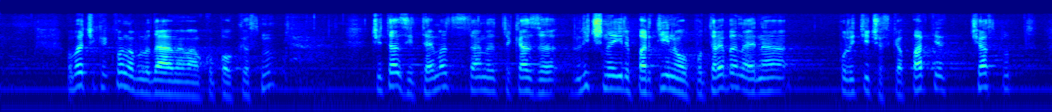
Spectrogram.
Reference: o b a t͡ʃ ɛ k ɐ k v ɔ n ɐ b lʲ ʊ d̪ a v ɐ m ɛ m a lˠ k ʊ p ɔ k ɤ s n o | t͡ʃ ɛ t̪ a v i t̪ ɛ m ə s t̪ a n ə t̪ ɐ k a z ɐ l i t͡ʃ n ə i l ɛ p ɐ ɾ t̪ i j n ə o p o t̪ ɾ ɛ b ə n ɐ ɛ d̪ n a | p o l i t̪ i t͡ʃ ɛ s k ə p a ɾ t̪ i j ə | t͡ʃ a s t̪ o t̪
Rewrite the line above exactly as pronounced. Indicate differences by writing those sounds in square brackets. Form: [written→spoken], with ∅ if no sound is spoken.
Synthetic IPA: o b a t͡ʃ ɛ k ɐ k v ɔ n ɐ b lʲ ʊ d̪ a v ɐ m ɛ m a lˠ k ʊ p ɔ k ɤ s n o | t͡ʃ ɛ t̪ a [v→z] i t̪ ɛ m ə s t̪ a n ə t̪ ɐ k a z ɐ l i t͡ʃ n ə i l [ɛ→i] p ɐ ɾ t̪ i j n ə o p o t̪ ɾ ɛ b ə n ɐ ɛ d̪ n a | p o l i t̪ i t͡ʃ ɛ s k ə p a ɾ t̪ i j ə | t͡ʃ a s t̪ o t̪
